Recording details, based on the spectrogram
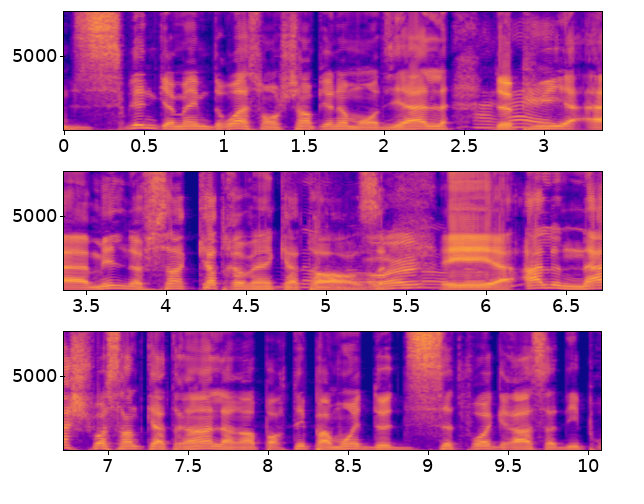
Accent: Quebec, Canada; On sait que les sports les plus populaires, ça demeure chez nous au Québec, le hockey.

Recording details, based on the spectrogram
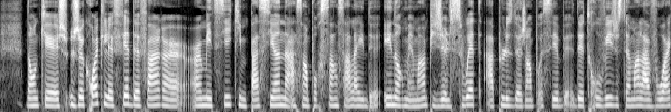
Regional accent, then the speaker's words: Sherbrooke, Quebec, Canada; j'ai un show solo qui a lieu dans mon patelin à Sherbrooke

